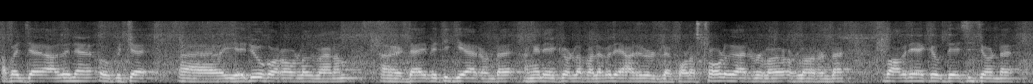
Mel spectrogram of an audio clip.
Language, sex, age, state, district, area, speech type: Malayalam, male, 60+, Kerala, Kottayam, rural, spontaneous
